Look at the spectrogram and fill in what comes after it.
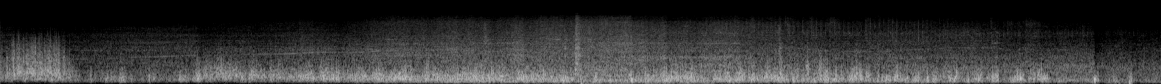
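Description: A train running past, a loud steady rumble that builds after a brief dip, is strongest mid-way and eases off near the end, with a faint rising whine early on and wind buffeting the microphone.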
